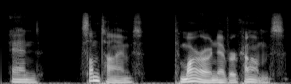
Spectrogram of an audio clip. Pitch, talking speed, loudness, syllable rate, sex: 110 Hz, 80 wpm, -17 LUFS, 5.7 syllables/s, male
